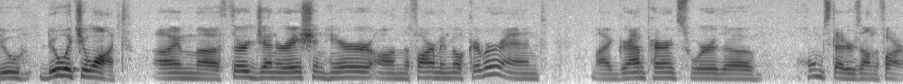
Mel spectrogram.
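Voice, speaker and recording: This man talks at a fairly slow pace with a Western Canadian accent, his pitch fairly high and ordinary in its variation. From Southern Alberta, Canada. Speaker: farmer. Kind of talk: interview.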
